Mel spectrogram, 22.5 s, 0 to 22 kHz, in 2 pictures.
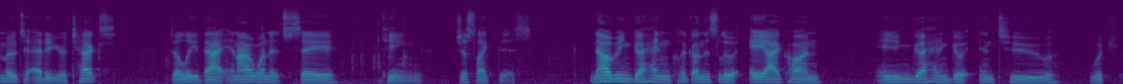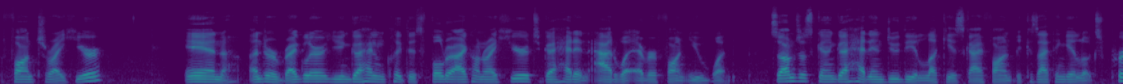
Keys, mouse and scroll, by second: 1.6-3.8 typing, 6.0 Tab, 7.4 click, 8.1-9.3 shift+middle drag, 9.3-12.4 drag, 12.4 middle drag, 12.6-13.5 scroll up 2, 13.5 scroll up 1, 18.9 click, 19.5-21.8 shift+middle drag, 21.8 Tab.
